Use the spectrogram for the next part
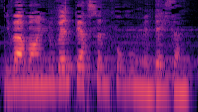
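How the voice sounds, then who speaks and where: Slightly hoarse woman reading tarot. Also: on the low side, fairly even intonation, very fast, music in the background. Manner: repetitive, emphatic, addresses viewers directly. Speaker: tarot card reader. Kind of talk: tarot reading addressed to viewers.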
